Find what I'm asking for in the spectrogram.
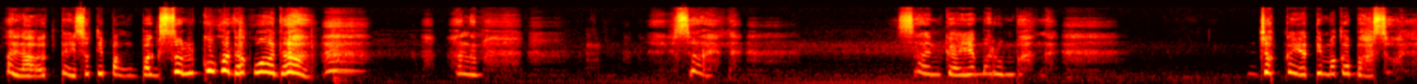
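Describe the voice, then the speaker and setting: A woman acting a betrayed young Ilocano wife in a radio-style drama. Her voice is extremely high and drawn out, plaintive, proud and bitter. The sound is close and dry. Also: a little mellow, dry recording. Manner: emotional, plaintive.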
